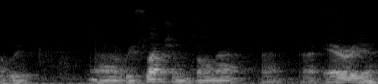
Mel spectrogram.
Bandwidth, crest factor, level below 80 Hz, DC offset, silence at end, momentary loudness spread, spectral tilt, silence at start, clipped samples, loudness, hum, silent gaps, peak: 13.5 kHz; 20 dB; -48 dBFS; under 0.1%; 0 s; 16 LU; -9 dB/octave; 0 s; under 0.1%; -31 LUFS; none; none; -12 dBFS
